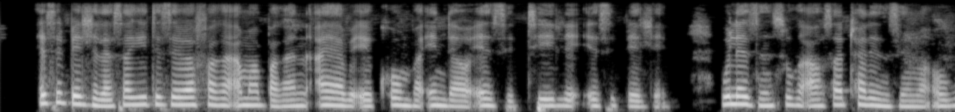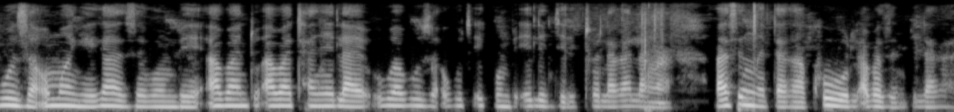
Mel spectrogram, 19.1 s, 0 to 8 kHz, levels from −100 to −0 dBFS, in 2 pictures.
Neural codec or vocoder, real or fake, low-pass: none; real; 7.2 kHz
